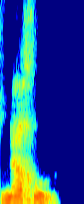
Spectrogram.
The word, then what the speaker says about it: Nahum: So then here is your grandfather, Nahum Vaskovich. – No, that's pronounced Nahum. – Nahum. Okay. – That middle consonant is one that doesn't exist in English, so many English speakers, but it's Nahum.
